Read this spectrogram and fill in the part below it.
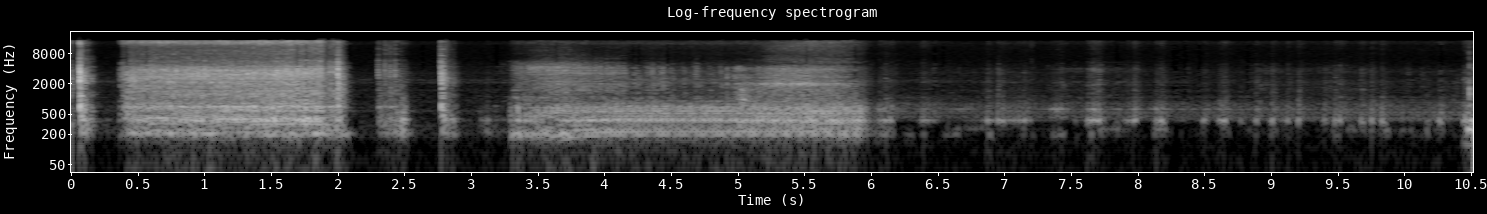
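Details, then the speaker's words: New-old-stock Sony SLO-1700 Betamax deck doing a fast rewind; it laces first, then relaces to finish winding. A fast, even whirr of tape in two stretches, then light ticking as the mechanism settles: a quick, healthy, typical C9 deck sound. "but uh it's called and you can hear it's the deck is really good it's so nice to hear typical c9 deck sound as well"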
